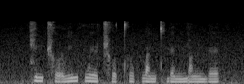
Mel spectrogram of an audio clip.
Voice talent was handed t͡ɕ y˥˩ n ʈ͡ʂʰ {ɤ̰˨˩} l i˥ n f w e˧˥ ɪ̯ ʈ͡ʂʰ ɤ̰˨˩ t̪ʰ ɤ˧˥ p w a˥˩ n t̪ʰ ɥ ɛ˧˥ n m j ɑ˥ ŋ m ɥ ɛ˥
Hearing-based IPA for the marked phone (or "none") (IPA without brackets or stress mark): ɤ̰˨˩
